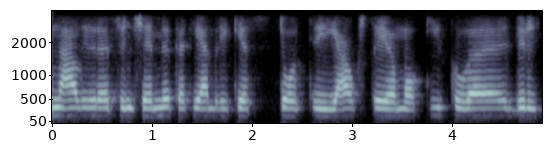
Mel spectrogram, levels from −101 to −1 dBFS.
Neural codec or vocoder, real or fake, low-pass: codec, 16 kHz, 2 kbps, FunCodec, trained on Chinese and English, 25 frames a second; fake; 3.6 kHz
